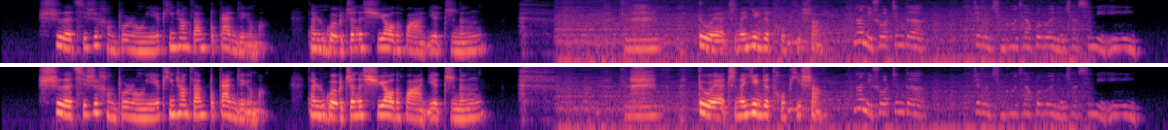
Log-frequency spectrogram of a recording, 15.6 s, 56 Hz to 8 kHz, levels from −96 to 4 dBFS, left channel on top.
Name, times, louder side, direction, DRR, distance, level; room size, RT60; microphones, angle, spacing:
voice 1, 0.5-3.6 4.1-6.5 6.9-7.4 8.4-8.7 9.3-11.0, right 6 dB, 85° right, 0.5 m, -24 dB
voice 2, 4.1-4.5 8.0-9.1 9.4-9.7 10.5-10.8 11.4-12.4 13.0-15.1, left 1 dB, 5° left, 0.5 m, -36 dB
sound 1, 7.4-14.6, left 1 dB, 65° left, 3.0 m, -44 dB
8.4 x 5.4 x 2.8 m
head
